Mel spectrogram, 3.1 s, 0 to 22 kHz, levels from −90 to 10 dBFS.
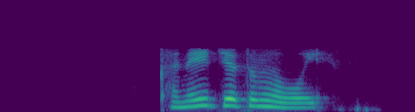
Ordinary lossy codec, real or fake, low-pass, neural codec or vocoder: none; fake; 3.6 kHz; codec, 16 kHz, 0.5 kbps, X-Codec, HuBERT features, trained on balanced general audio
